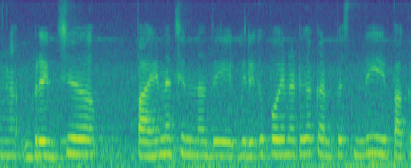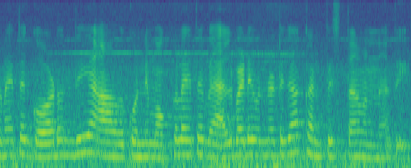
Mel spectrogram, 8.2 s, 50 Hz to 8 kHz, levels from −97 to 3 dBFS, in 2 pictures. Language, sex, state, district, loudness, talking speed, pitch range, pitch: Telugu, female, Andhra Pradesh, Srikakulam, -17 LUFS, 130 wpm, 205-225 Hz, 215 Hz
